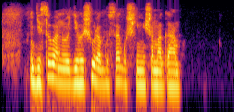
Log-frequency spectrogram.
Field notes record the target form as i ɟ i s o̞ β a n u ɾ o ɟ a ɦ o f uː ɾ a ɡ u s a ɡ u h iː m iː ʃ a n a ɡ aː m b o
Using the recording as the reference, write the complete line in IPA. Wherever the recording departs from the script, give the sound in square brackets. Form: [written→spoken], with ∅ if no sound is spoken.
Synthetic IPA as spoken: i ɟ i s o̞ β a n u ɾ o ɟ [a→i] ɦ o [f→ʃ] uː ɾ a ɡ u s a ɡ u [h→ʃ] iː m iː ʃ a [n→m] a ɡ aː m b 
